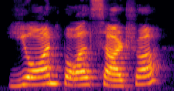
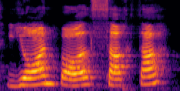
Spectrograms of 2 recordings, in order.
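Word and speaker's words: Jean-Paul Sartre: Next जो है English में इसकी प्रोनंसिएशन जो है वो है यन पॉल सार्रा लेकिन in French it कैन be pronounced as यॉन पॉल साख्ता और अल्बर्ट कैमू इन्होंने इन्फ्लुएंस किया था लिटरेचर को।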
